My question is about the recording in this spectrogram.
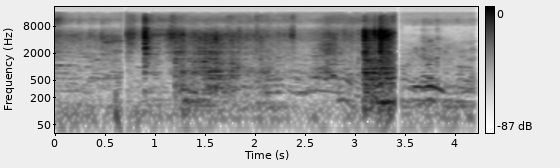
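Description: Background voices and a bird cooing, with a short loud burst just before an abrupt cut about three and a half seconds in.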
